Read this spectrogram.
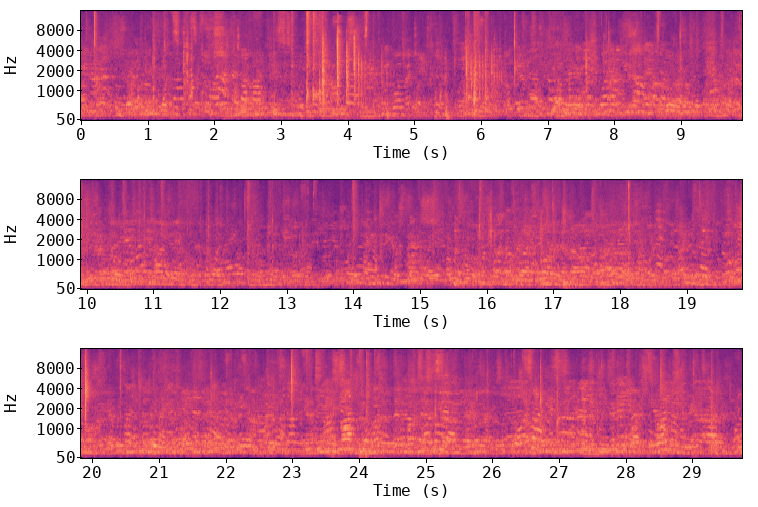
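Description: Playing cards tap and slide on a wooden table.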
